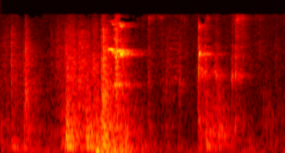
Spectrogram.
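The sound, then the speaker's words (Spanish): A house door is pulled shut, with a faint scraping movement followed by a single short knock, all quiet. “Cierra la puerta.”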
